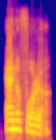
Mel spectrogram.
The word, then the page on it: anaphora: Indian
